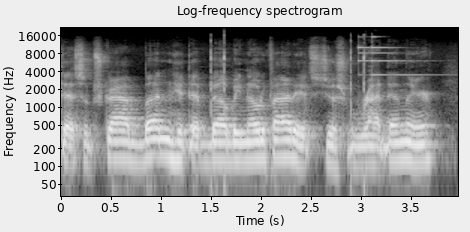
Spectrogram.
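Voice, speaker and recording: Over noticeable background noise, a man with a Southern US accent talks at a moderate pace. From US South. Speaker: YouTuber. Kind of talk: channel outro.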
